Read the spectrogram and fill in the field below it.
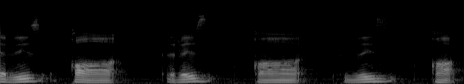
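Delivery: slow رزقا stopping on a long aa; pausal ending. Shown as a demonstration. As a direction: stretch رزقا as riz-qaa, no n. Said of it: "روی این کلمهٔ رزقا وقف کنیم".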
